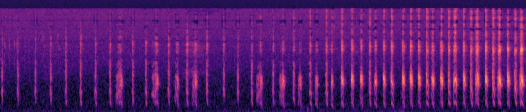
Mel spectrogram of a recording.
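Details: Chukar partridge on a tether as a hunting decoy in Şırnak, Turkey: a chuck series starting as spaced thin notes, then growing louder, fuller and faster into a steady rhythmic chatter of over two notes per second.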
